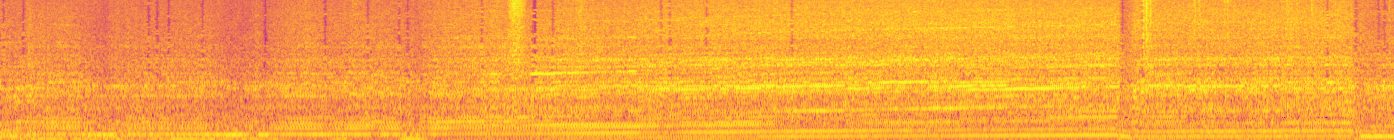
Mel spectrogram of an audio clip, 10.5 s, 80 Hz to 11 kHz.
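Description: Ford Falcon Trans Am race car's V8, heard from inside the cockpit: it holds a steady pitch through a corner in third gear, then revs up hard under full throttle. About eight and a half seconds in the pitch drops at the upshift to fourth, and it pulls on.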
